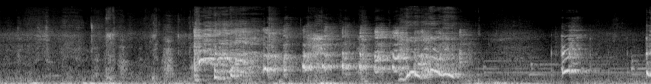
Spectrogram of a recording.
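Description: Men laughing over background music. The laughter comes in loudly about two seconds in, after a few light clicks.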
